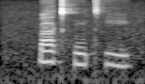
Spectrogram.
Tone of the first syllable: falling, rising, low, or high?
high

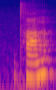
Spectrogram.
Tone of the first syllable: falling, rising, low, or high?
rising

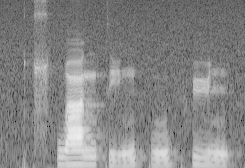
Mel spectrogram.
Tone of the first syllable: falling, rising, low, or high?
high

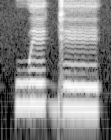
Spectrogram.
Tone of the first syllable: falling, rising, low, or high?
high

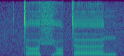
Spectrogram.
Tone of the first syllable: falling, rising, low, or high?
rising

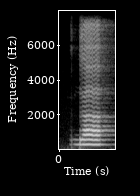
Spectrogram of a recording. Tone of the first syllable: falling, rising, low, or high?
low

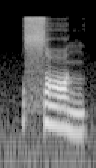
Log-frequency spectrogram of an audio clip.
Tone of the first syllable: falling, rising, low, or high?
falling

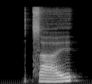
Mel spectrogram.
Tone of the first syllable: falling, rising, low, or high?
rising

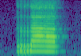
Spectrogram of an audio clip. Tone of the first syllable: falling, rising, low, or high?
high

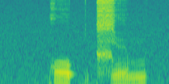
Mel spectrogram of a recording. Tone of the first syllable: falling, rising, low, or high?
high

